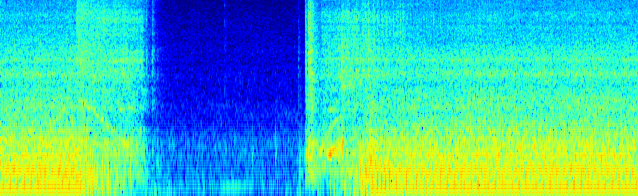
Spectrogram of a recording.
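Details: Troy Bilt self-propelled push mower with a Briggs & Stratton Quantum engine, fitted with the wrong auto-choke carburetor instead of the required primer-bulb carb. The primer bulb delivered no gas, so it runs only on starting fluid: it dies off, restarts, settles steady, and smokes slightly.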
